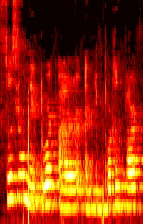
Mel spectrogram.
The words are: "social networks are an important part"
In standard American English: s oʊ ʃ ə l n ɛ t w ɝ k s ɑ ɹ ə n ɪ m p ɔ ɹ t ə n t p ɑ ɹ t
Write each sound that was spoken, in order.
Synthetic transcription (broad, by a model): s oʊ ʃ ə l n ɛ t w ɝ k ɑ ɹ ə n ɪ m p ɔ ɹ t ə n t p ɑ ɹ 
